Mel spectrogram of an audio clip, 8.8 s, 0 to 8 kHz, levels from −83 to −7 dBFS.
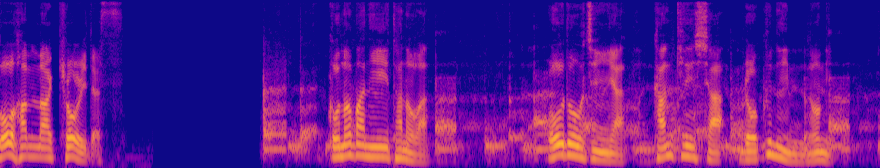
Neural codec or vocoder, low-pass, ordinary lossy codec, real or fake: codec, 16 kHz, 4 kbps, FunCodec, trained on LibriTTS, 50 frames a second; none; none; fake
